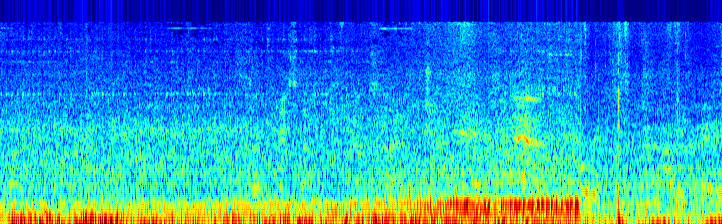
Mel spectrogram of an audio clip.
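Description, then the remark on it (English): Police trucks rumble past on a street, driving alongside a march on the pavement, a steady low engine drone that swells into a heavier growl midway before easing off, with indistinct voices faintly in the background. “Yeah, there's no noise here, but we're walking along, and the sort of march is actually coming back the opposite direction now on the pavement with police trucks driving along beside them.”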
